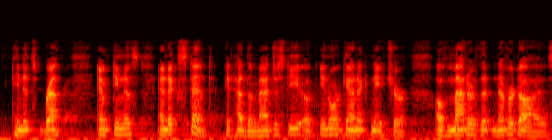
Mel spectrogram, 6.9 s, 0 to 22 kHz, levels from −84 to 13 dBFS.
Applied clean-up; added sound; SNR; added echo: neural separator model SepFormer DNS4.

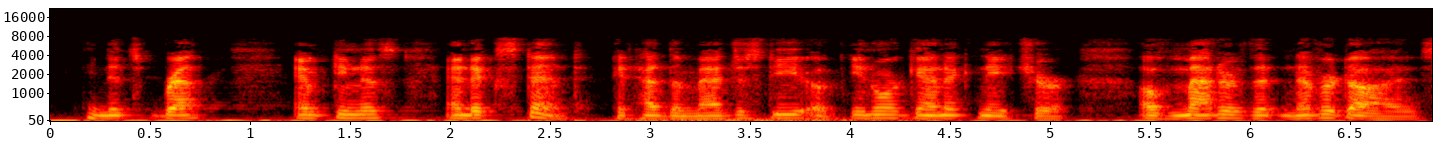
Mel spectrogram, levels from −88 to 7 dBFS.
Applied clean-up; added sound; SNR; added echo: neural mask model DeepFilterNet 3.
